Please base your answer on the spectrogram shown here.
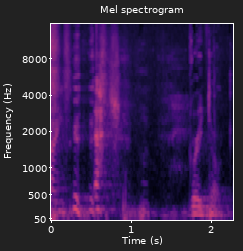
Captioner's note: speaker laughs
